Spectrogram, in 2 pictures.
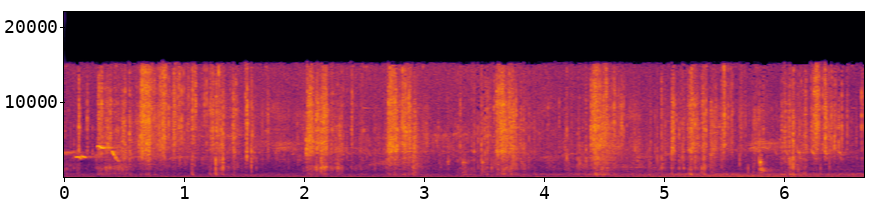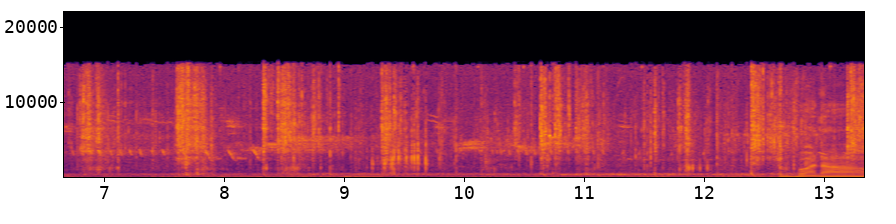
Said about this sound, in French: Alors où que tu sois, ferme les yeux, assieds-toi bien confortablement, écoute les oiseaux et laisse tes rêves s'envoler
